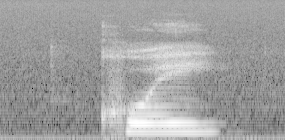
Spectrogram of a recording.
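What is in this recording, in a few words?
"kui", Chinese, first tone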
